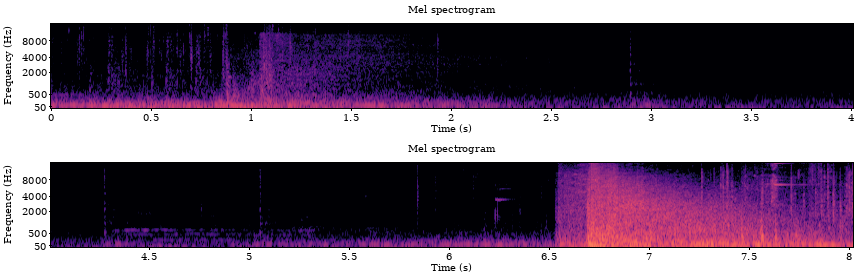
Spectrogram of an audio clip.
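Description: Gunfire in the video game CS:GO on the Cobblestone map, with muffled bursts and clicks early on, then a quiet stretch, then a sudden loud rattle of shots near the end.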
